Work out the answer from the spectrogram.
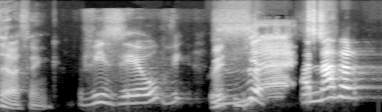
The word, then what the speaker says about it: Viseu: And I got away with my Visio there, I think. Viseu. Yes! Another example. Another example of an S between two vowels, right?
